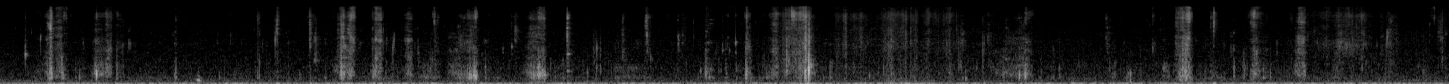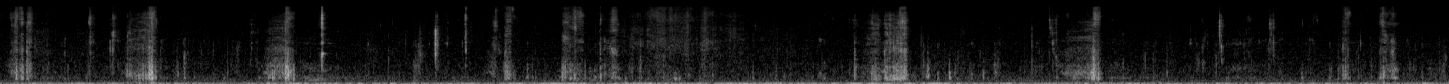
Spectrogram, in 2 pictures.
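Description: Close-miked chewing and mouth sounds of someone eating soy-sauce-marinated boiled eggs, with irregular wet smacks and clicks.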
